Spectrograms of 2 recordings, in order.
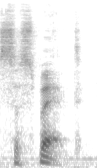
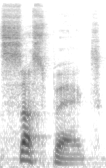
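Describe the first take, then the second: First: The stress is on the second syllable. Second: The stress is on the first syllable. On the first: It is used as a verb. The speaker calls it right. "which is a verb" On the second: It is used as a noun. The speaker calls it wrong. "that's a noun"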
